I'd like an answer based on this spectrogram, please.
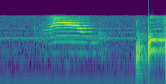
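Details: Indoor domestic cat Rika, hungry, answers with a single bright meow, arching up then sliding down over half a second, followed by a person's voice starting to speak close by.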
